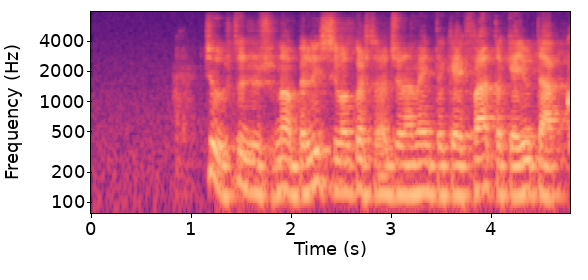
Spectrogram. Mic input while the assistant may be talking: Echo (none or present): present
